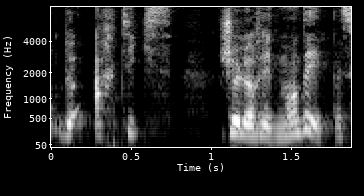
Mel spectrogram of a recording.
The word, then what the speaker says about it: Arrtx: anglais c'est Arrtx et donc en français j'en déduis qu'on peut prononcer ça art-ix.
